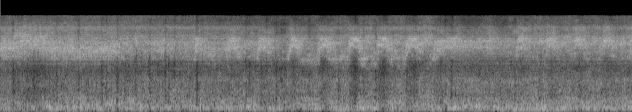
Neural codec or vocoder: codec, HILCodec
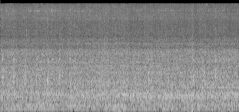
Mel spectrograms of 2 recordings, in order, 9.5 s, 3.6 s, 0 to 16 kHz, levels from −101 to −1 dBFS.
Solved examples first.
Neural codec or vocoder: none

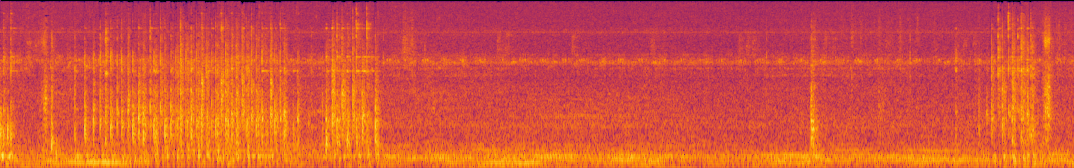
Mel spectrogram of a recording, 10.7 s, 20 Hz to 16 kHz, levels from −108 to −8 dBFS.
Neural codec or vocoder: none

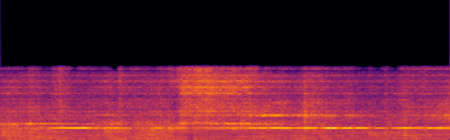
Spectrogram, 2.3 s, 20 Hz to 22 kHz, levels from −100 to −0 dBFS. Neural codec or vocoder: codec, SNAC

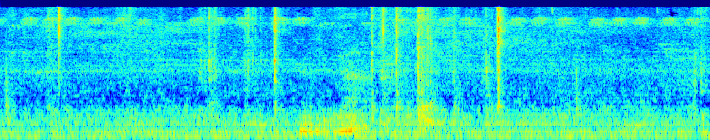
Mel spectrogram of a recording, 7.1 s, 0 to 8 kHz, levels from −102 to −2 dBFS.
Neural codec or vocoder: none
